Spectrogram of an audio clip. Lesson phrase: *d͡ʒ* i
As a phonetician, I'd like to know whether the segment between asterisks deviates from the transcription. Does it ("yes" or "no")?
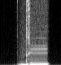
yes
